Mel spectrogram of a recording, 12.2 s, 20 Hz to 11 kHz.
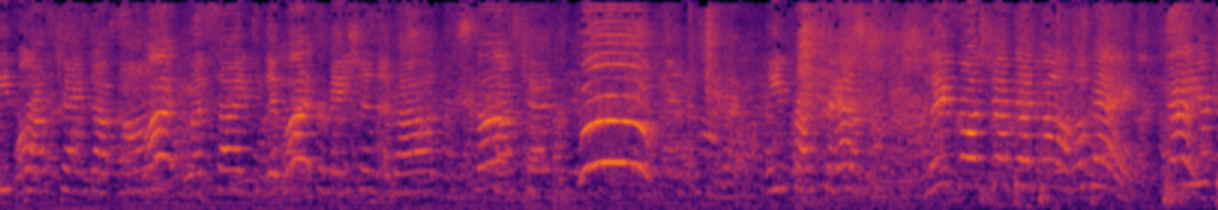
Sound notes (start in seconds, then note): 5.8 cheering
